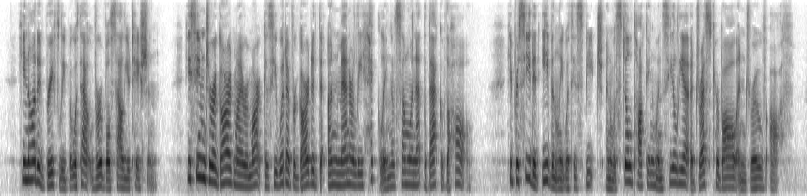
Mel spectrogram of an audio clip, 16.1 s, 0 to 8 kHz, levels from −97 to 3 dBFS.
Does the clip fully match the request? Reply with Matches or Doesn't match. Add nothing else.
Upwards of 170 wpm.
Matches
